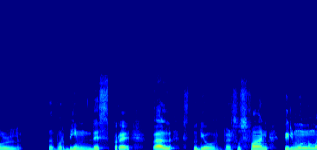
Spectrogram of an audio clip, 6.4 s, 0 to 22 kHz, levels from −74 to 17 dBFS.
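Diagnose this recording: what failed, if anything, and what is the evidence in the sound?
Nothing failed; no faults heard.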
